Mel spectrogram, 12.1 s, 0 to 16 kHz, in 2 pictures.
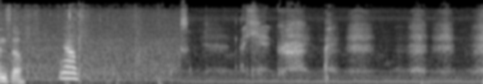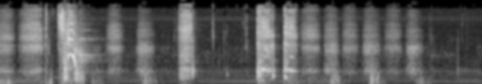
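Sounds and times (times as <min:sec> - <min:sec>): woman sniffling and sobbing: 0:09.3 - 0:11.4.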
